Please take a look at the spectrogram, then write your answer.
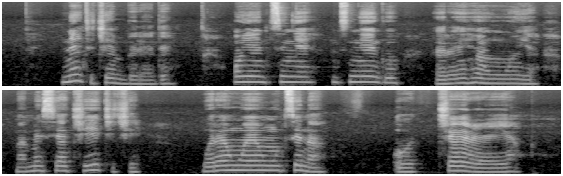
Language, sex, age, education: Igbo, female, 15-29, tertiary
